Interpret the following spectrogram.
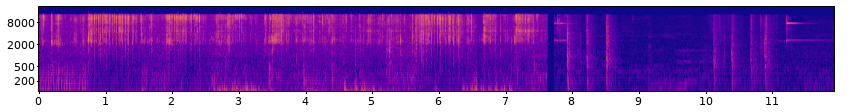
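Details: Loud crinkling and rustling handling noise gives way after about eight seconds to a quiet room with a few sharp taps, and no animal voice.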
